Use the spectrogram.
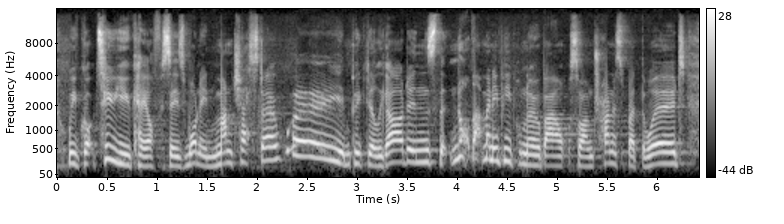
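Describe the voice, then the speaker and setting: Speaking at a very fast pace with lively intonation and very even loudness, a woman has a fairly high pitch, with noticeable background noise behind her. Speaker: sponsor company representative. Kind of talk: sponsor talk to live audience. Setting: meetup room with audience.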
